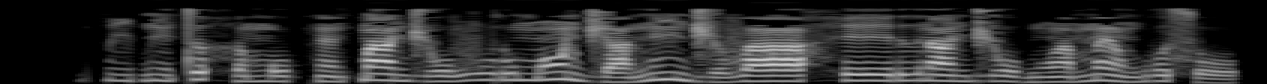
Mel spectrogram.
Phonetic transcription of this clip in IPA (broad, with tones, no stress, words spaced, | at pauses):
k͡pi˨ɓĩ˨tə˧hə˨ mo˨kɛ̃˨ k͡pã˧d͡ʒo˨ vu˦ɾu˦m ɔ̃˦ d͡ʒa˨nĩ˦d͡ʒə˨vaː˧ heː˧ɾɨ˧ɾã˧ d͡ʒo˦˨ɡʷã˧ mɛ̃˦˨ɡʷɨ˧so˨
